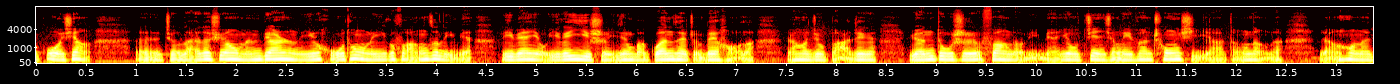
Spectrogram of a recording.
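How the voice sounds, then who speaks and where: Low-pitched woman director with a gravelly edge, animated and conversational, often restarts mid-sentence. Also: fairly quick. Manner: animated retelling with frequent restarts and fillers. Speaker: theatre director and playwright. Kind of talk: conversational storytelling about her work.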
